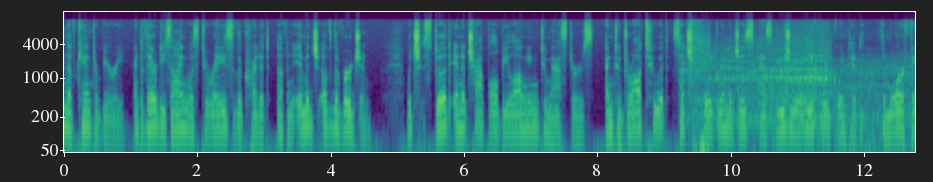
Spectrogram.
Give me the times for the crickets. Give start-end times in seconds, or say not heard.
not heard.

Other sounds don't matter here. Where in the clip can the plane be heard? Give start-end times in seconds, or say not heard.
9.2-12.7.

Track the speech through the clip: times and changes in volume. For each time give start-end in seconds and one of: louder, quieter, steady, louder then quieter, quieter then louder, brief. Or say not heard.
0.0-12.7 steady.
